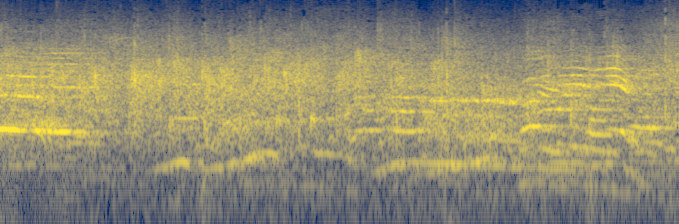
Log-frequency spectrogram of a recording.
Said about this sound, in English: Okay, so I want you guys to give these guys a round of applause. Thank you guys.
